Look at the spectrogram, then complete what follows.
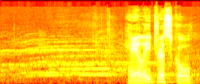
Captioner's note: cheering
